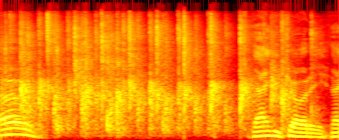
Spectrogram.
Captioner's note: audience cheering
